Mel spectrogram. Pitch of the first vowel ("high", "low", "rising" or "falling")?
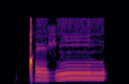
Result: low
